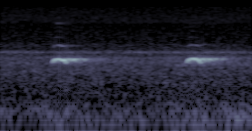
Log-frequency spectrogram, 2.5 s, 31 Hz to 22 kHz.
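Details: Northern pygmy owl at Buckhorn Campground, San Gabriel Mountains, Los Angeles, on 7 April 2022, giving two clear, hollow single-note toots about a second and a half apart over a faint steady hum.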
